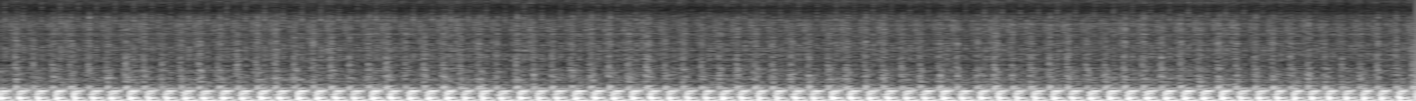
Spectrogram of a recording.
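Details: Single-cylinder bike with a PWK carburetor that ran wet at low RPM, now tuned. The idle is a steady, even low thump, and holding the throttle slide pressed has no effect. The air-screw setting is balanced.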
